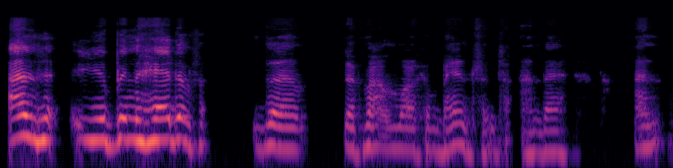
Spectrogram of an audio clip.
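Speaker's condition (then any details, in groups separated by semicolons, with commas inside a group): Cerebral palsy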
